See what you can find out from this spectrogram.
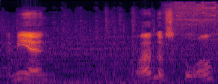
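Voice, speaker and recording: A woman's voice: fairly high pitch, moderate pace, rough recording. A woman game streamer giving casual reaction commentary, chatty and musing as she goes. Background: background game music.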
